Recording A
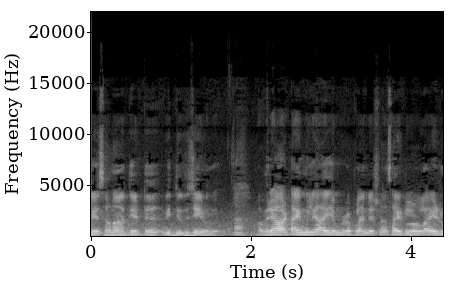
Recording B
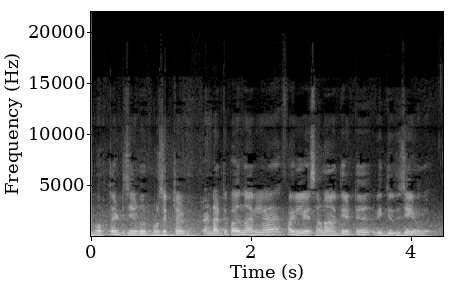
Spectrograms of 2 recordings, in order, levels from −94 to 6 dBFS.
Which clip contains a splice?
B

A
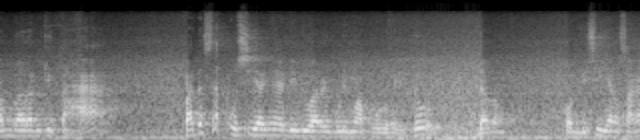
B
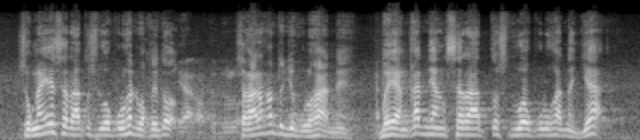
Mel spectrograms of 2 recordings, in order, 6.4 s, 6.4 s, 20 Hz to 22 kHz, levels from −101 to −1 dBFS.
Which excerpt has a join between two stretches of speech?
B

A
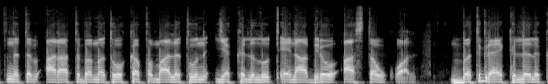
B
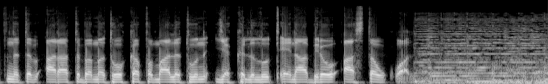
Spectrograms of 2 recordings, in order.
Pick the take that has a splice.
B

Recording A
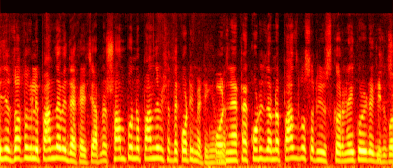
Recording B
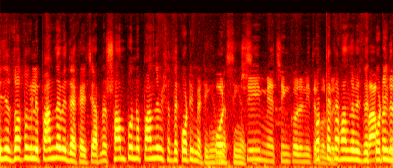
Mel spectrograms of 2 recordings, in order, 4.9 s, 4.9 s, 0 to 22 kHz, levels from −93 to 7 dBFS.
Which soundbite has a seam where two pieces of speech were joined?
A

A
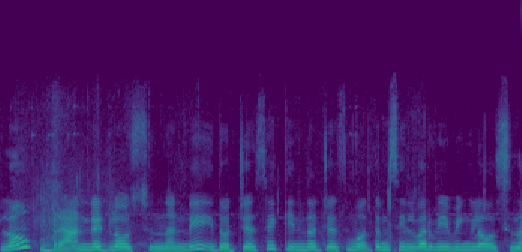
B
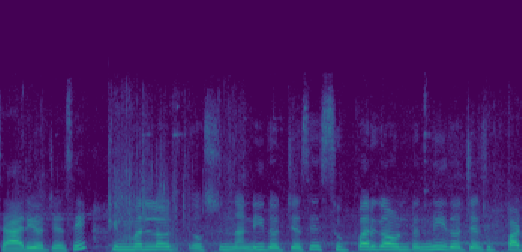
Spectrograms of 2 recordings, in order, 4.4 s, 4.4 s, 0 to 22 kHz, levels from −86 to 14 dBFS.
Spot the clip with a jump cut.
B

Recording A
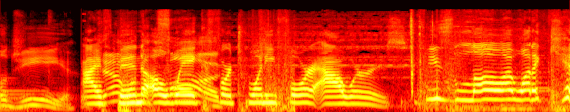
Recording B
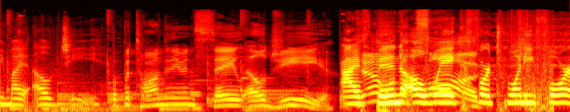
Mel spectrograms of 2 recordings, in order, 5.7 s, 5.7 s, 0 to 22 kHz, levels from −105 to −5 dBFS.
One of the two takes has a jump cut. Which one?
A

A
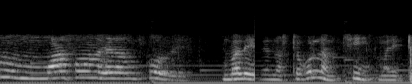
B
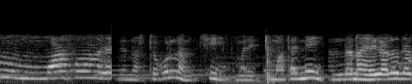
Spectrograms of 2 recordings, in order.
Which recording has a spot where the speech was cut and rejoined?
B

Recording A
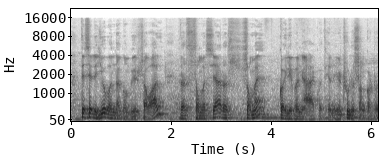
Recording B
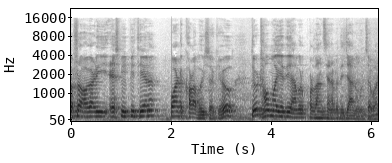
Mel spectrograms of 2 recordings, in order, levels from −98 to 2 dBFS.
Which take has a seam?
B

